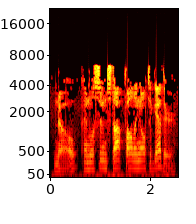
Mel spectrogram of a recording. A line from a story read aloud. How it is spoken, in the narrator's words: calmly declared Tom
